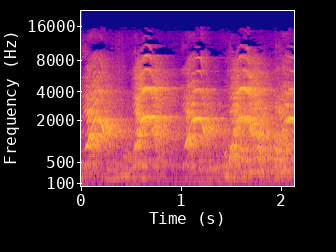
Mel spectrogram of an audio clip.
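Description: Someone imitating a small dog yapping: a quick run of high, short yips, about two a second, each rising and then dropping in pitch.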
